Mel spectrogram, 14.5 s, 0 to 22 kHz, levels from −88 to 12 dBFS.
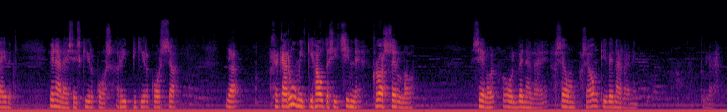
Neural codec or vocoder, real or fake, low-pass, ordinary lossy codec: none; real; 19.8 kHz; AAC, 32 kbps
